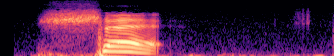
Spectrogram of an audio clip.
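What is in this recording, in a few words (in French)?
"che", French; phonetique; la syllabe e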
